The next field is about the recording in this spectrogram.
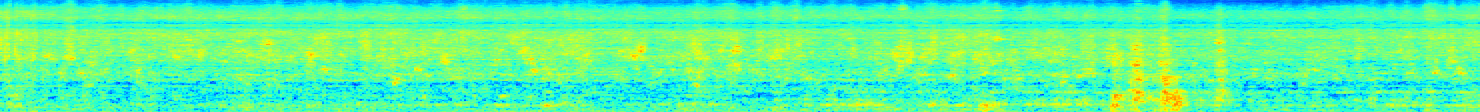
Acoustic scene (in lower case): kitchen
